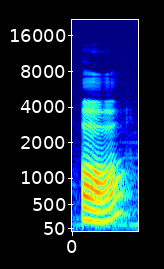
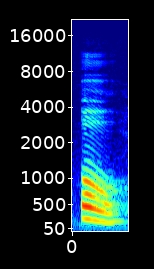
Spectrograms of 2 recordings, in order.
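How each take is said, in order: First: The vowel is said with the mouth wide open. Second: The vowel is said with the mouth more closed. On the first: "Pronúncia aberta" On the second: "Pronúncia fechada"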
